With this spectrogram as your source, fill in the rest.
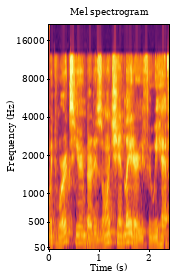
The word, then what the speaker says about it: Belo Horizonte: It's pronounced Belo Horizonte.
